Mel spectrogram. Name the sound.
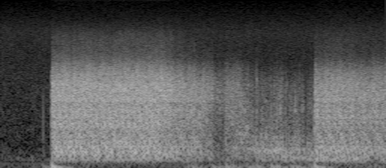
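mortar round firing with a big bang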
